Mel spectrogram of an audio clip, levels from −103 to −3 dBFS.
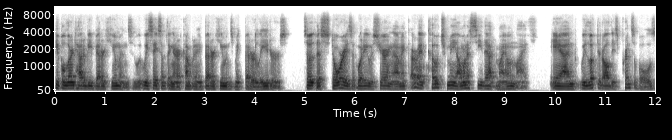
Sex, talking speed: male, 240 wpm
